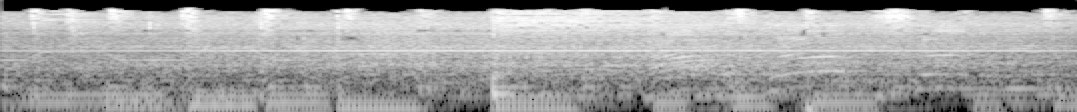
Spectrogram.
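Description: Handheld hair dryer blowing steadily on a painted T-shirt to dry the fabric paint: a constant rush of air with a thin high whine. Background music plays underneath.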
